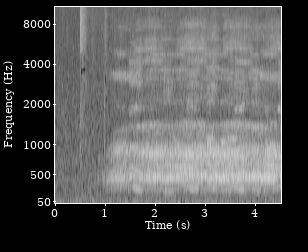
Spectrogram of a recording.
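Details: Guatemalan black howler monkeys at La Ensenada, Costa Rica, in January 2013 give a deep, rough, sustained roaring howl that swells in after a brief pause.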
